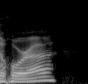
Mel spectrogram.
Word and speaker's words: A'Whora: Every time you say it, there is a drag queen who was on UK Drag Race season 2 whose name is Ahura, but it's spelled A-W-H-O-R-A, like Ahura.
